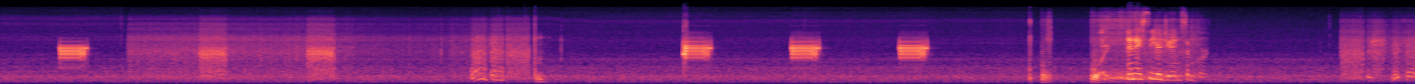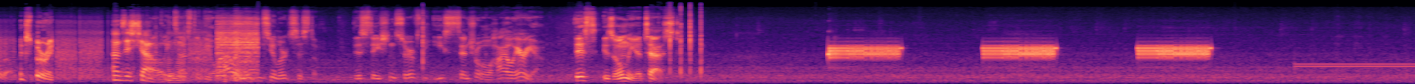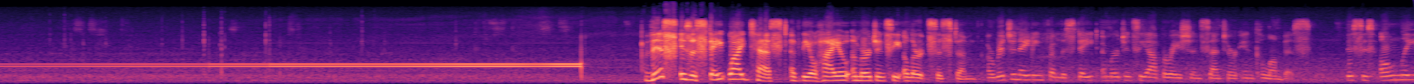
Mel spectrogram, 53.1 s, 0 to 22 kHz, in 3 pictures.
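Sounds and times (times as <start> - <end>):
two-tone attention signal: 33.9 - 42.7.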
